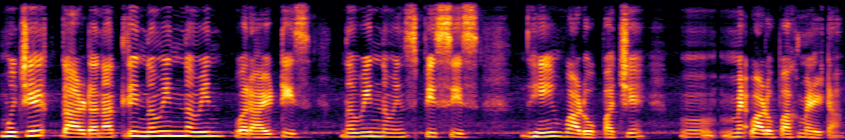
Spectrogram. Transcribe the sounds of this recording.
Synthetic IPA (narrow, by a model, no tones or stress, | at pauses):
m̤əd͡ʑeɡaɾɖənat̪linəʋiːnːəʋiːnʋəɾajʈiːs | nəʋiːnːəʋiːnspisiːs | ɦĩʋaɽopat͡ɕe | mʋaɽopakmeɭʈa̰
